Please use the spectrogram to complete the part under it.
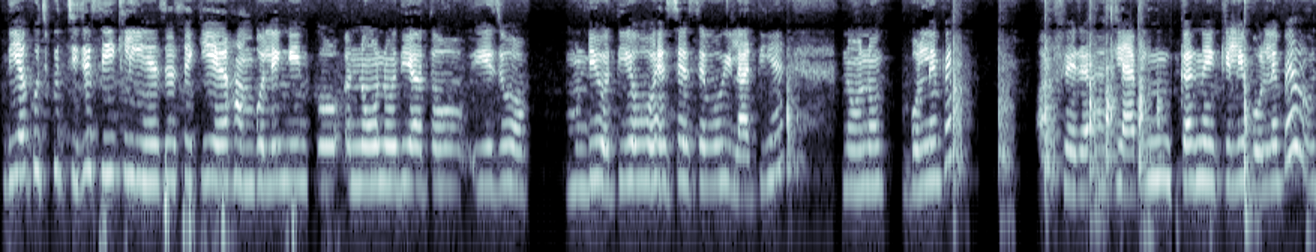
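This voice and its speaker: A young adult woman talks in a casual home vlog, her voice high and sharply bright. She coaxes her baby in a sing-song tone and then chats on in an easy, rambling way with her viewers. A faint hiss of noise sits under the recording. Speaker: vlogger and mother.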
